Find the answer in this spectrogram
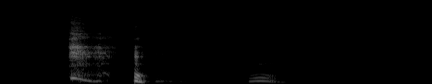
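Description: A man lets out a long, breathy, voiced sigh with falling pitch about a second in, with a sharp second breath right after. A short voiced hum follows near three seconds. It is an emotional sigh from someone moved close to tears.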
